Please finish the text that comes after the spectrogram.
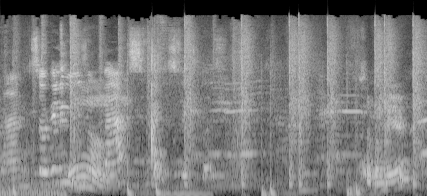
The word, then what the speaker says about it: MAC: So we're going to be using Max. Fix Plus. Did you even say it right? Yeah, oh. It's Mac, but then you need an X.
